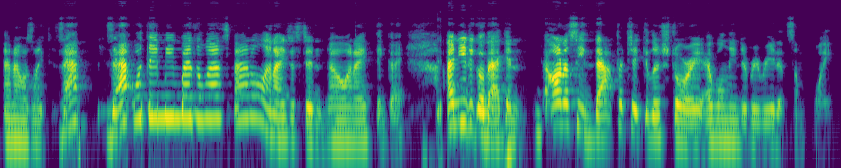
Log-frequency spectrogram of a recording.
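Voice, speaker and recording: A woman's voice: lowish voice, big pitch swings, quick pace, pushed and bright, no echo, rough recording. A woman hosting a casual live book discussion, thinking aloud and often posing questions. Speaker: teacher.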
